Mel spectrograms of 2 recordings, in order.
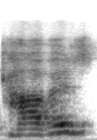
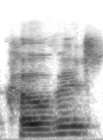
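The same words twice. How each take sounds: First: The word is said in a regional accent. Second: The word is said the common, standard way. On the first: This is how the speaker naturally says it. "I say my accent, just for whatever reason, I say COVID" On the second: This is how most people say it. "instead of COVID"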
